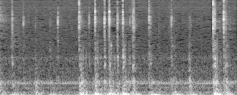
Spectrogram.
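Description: Typing on a computer keyboard: a short, irregular run of key clicks as a word is entered.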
